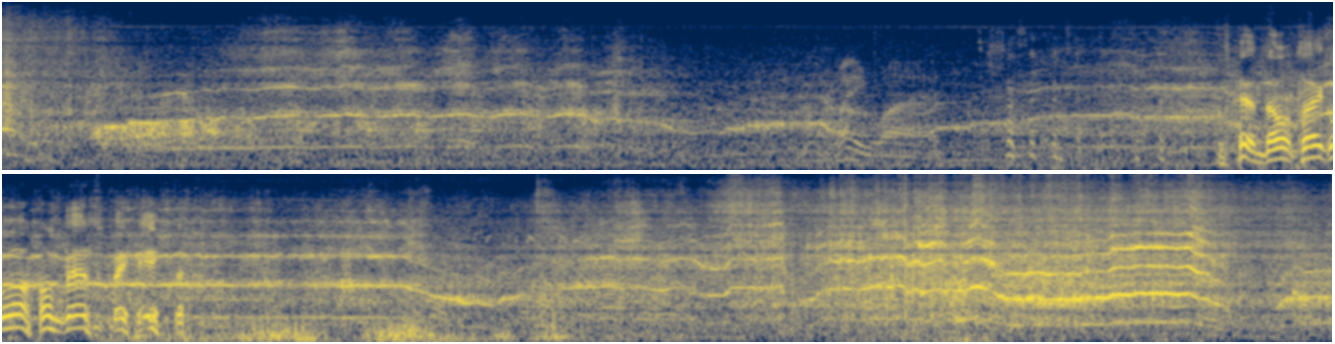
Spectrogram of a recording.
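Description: A model speedboat engine whines loudly, rising and falling in pitch as the boat races across the water.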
